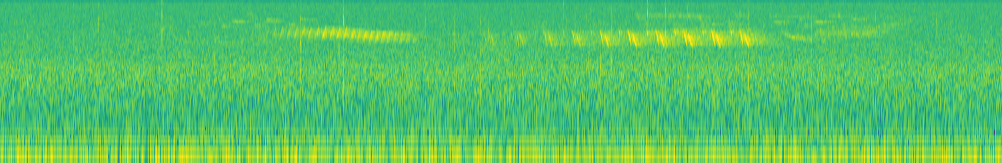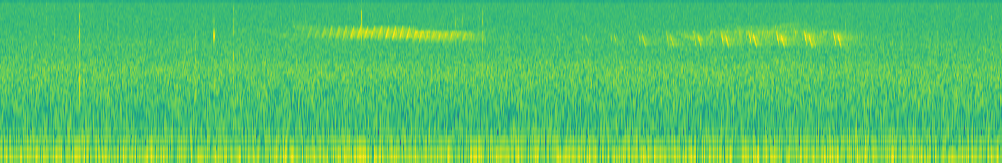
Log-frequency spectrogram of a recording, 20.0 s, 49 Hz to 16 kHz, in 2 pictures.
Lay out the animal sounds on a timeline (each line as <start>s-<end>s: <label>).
1.8s-3.4s: Blackburnian Warbler (Setophaga fusca)
2.4s-4.5s: Pine Warbler (Setophaga pinus)
4.7s-7.8s: Ovenbird (Seiurus aurocapilla)
7.2s-8.9s: Blackburnian Warbler (Setophaga fusca)
7.2s-9.2s: Black-throated Blue Warbler (Setophaga caerulescens)
12.5s-14.9s: Pine Warbler (Setophaga pinus)
15.5s-18.8s: Ovenbird (Seiurus aurocapilla)
16.5s-18.4s: Black-throated Blue Warbler (Setophaga caerulescens)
